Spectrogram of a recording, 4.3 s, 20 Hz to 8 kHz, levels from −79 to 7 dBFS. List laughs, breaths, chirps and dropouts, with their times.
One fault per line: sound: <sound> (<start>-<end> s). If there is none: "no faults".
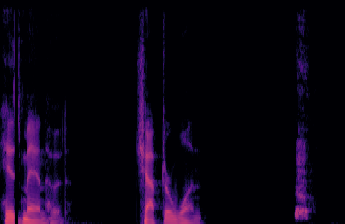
sound: dropout (0.2-0.2 s)
sound: bark (3.7-4.0 s)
